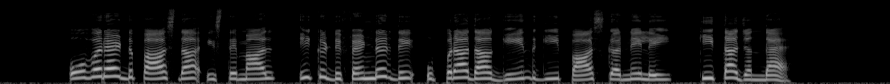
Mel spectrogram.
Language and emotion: Dogri, neutral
